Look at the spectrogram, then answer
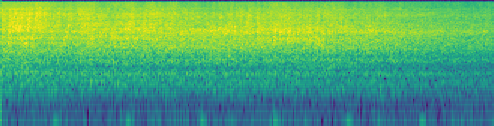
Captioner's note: pan sizzling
